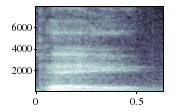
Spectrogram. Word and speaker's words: Pe: P eh pronounced pay transcribed as p the number 80 meaning mouth.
